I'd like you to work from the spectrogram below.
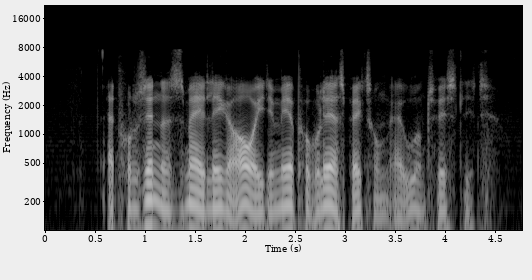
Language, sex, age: Danish, male, 37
